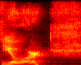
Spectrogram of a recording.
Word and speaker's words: Ure: If you don't know me, that my last name is pronounced Yor.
